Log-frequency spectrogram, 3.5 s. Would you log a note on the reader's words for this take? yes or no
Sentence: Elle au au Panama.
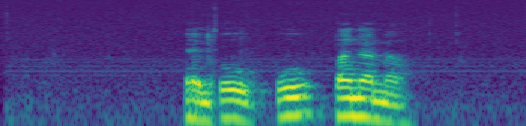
no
